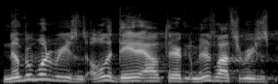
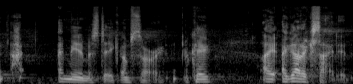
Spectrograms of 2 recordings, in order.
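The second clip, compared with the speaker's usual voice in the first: much softer and lower, sheepish; sheepish apology; 6 semitones lower, 8 dB quieter, faster than usual. Real, not acted. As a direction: own up to the mistake quietly. Owning up to his mistake.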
